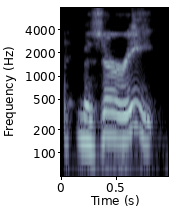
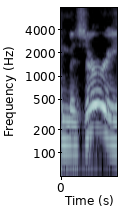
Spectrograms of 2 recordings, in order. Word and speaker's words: Missouri: area and she pronounced Missouri so I I got to start I got to stop beating up folks when they say Missouri and I say Missouri because you can say it either way apparently which is kind of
